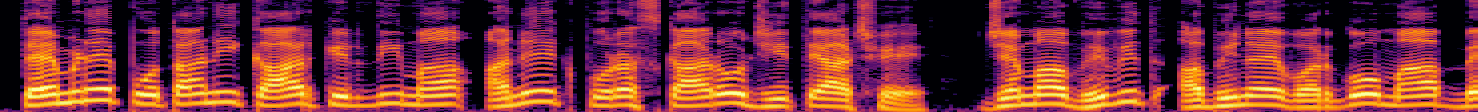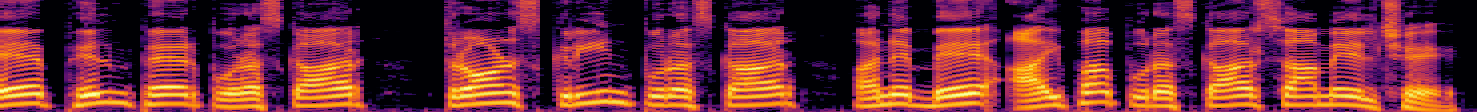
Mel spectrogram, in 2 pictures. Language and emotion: Gujarati, neutral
